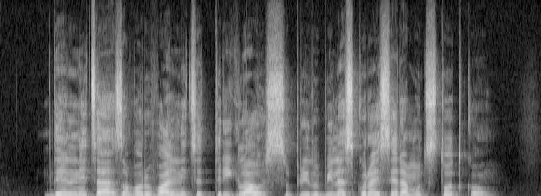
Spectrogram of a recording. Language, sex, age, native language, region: Slovenian, female, 18-29, Slovenian, Pomurje region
